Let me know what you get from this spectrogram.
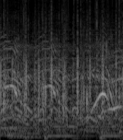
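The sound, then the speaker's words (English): Modest audience applause at an awards event as a presenter is introduced, a steady patter of clapping with crowd noise and a few faint rising whistle-like tones, lasting under two seconds. “thank you for the introduction, and thank you for the somewhat modest applause.”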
